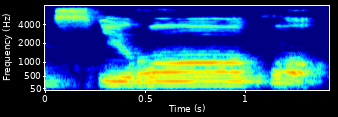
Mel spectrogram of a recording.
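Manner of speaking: "sirata" with "ra" drawn out; stretched long vowel. Shown as a demonstration. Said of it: "Why we are stretching the ra".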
